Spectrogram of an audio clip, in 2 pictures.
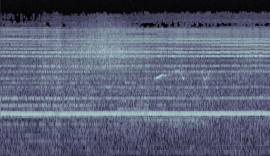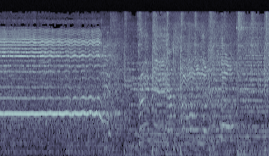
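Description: A female pop singer holds one long, high belted note over orchestral accompaniment for about seven and a half seconds, with vibrato near the end. The music then cuts to a male singer with a band.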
